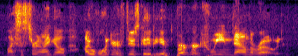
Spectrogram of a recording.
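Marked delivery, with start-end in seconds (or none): 1.2-4.2 put-on sarcastic, wisecracking, swooping sing-song. Speaker retells what she and her sister said after spotting a Dairy King, retelling a sarcastic remark. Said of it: "being the sarcastic scumbag that I am".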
